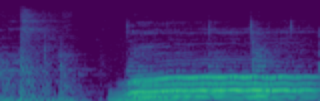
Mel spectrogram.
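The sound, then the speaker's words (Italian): The ringing tone of an outgoing mobile phone call: a steady, buzzy electronic tone that starts after a brief scuffle of noise and holds continuously and fairly loud until the end, with no voices. “Eh, squilla.”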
